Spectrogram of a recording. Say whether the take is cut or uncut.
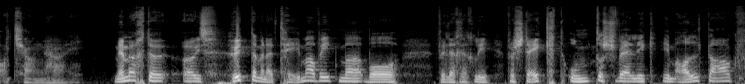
uncut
